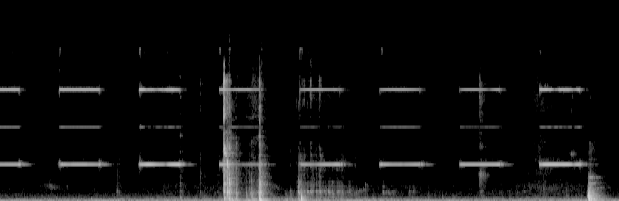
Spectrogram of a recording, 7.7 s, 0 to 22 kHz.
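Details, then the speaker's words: FCI 7200 Micro fire alarm panel, monitor module tested in supervisory condition (non-latching, clears on reset): high steady piezo beeps repeating about every second with pauses, over handling clicks; supervisory trouble signal. "Real quick, we can test this monitor module in the supervisory condition. It's not latching, so once the pulsation resets, it clears. Should be able to hear the piezo"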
